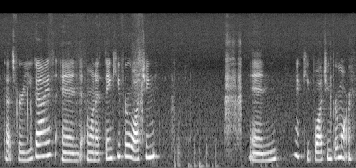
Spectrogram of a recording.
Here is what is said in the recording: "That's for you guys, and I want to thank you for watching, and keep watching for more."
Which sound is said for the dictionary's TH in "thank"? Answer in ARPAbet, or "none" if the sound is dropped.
TH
